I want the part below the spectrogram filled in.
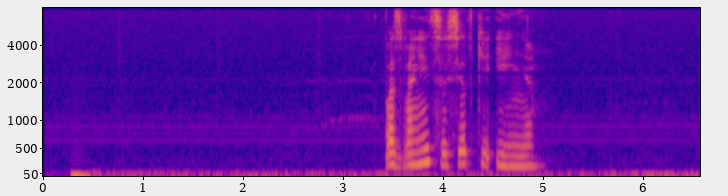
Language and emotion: Russian, neutral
